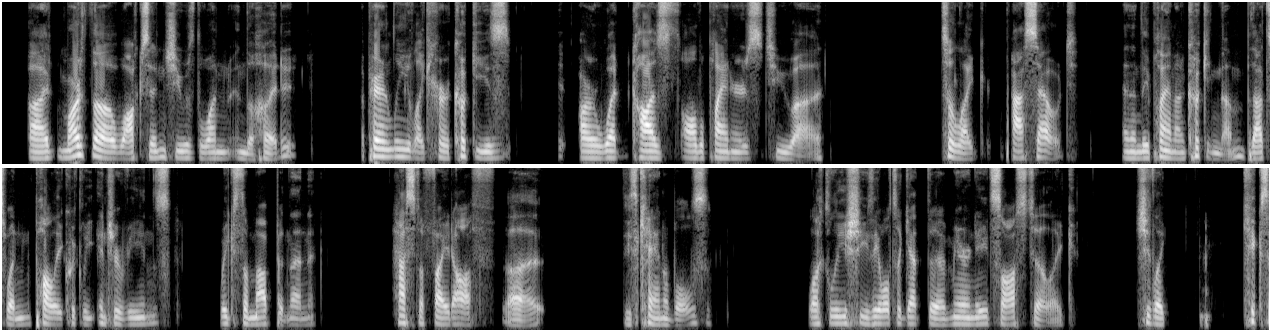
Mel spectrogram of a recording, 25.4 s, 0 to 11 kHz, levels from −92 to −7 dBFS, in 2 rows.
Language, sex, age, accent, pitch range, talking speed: English, male, 20-39, American, 125-145 Hz, 155 wpm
